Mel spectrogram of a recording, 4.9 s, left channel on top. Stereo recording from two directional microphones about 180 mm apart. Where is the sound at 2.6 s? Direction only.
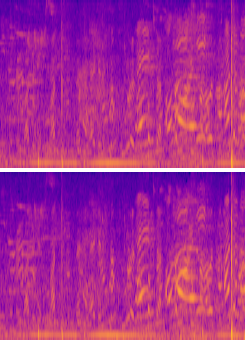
45° left (ahead or behind).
